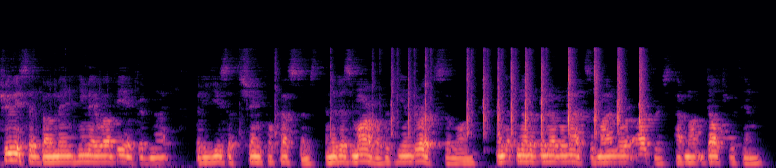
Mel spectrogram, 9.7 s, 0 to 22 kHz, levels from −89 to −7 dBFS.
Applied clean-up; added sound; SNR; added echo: classical method WPE with log-MMSE.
